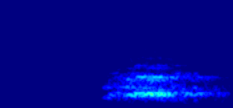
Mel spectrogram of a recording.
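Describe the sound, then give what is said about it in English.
A single drawn-out dog bark breaks the silence after a brief pause, fairly faint, with no talking around it. “Sorry, the dog's barking and I got distracted.”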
